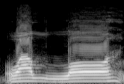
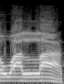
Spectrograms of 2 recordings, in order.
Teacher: Allah sebelumnya ada baris satu di atas huruf ada harakat fathah maka lafaz Allah kita baca tafkhim kita baca tebal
